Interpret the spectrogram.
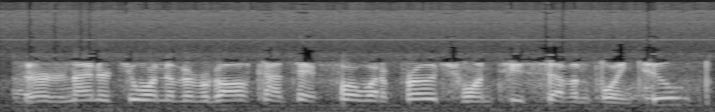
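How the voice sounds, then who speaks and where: A man on air traffic control radio speaks extremely quickly in a fairly high voice. The transmission is dull and carries faint noise. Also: steady tone. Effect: aircraft radio. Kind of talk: rapid radio traffic advisories.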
